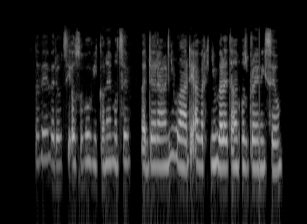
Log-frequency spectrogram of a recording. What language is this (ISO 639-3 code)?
ces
